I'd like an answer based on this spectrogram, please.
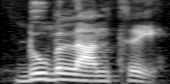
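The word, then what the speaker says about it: double entendre: That is डुबलांथ्रे।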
